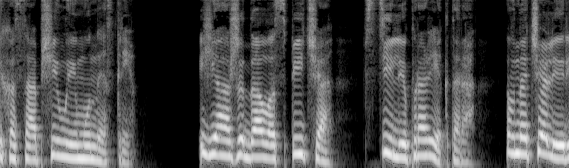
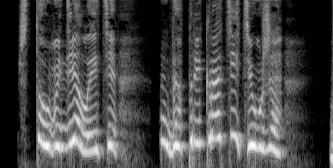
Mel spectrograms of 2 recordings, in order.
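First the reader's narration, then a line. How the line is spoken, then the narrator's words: Shrill squeal. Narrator (Russian): Взвизгнула я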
